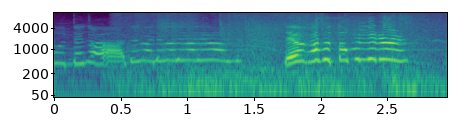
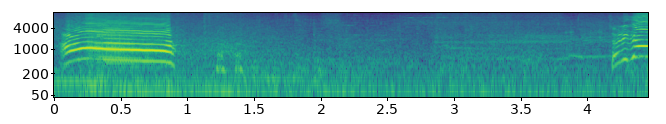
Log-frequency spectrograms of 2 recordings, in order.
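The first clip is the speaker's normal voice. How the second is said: sudden loud high yell; startled shout; 7 semitones higher, 7 dB louder, much slower than usual. Real, not acted. Gamer yelling at chasing enemies, loud shout. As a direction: yell to get them off you.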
